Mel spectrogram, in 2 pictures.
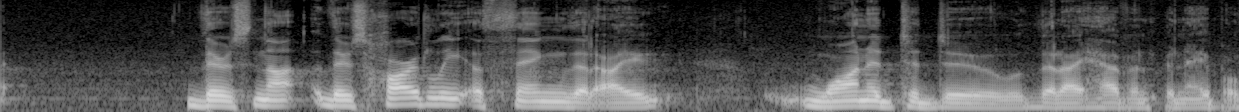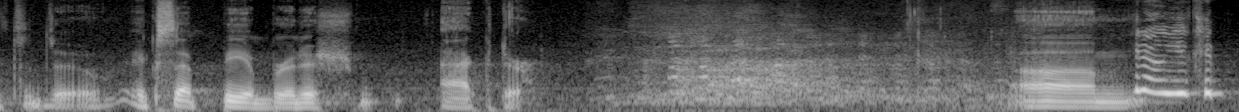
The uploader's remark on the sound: live on stage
